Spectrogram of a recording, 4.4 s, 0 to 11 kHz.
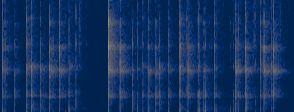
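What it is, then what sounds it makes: Wooden slice coasters. Long nails tap quickly on two solid round wood slice coasters, moved to the edges of the frame, for about 23 dry, sharp taps. Each tap has a low thump under a bright click and dies out almost at once. There is a brief pause near the middle before a denser run of taps.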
